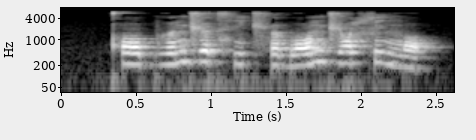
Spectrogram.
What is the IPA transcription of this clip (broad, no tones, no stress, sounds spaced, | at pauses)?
kʰ ɔ bʱ ə n d͡ʒ œ t͡sʰ i t͡ʃʰ œ b ɔ n d͡ʒ ɔ ɬ i ŋ ɔ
